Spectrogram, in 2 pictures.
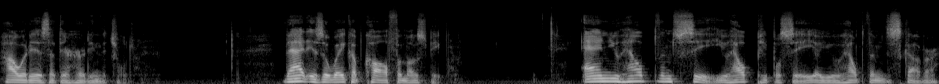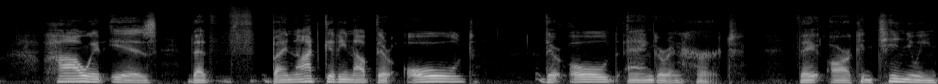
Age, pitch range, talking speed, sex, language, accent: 50-69, 85-110 Hz, 155 wpm, male, English, American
